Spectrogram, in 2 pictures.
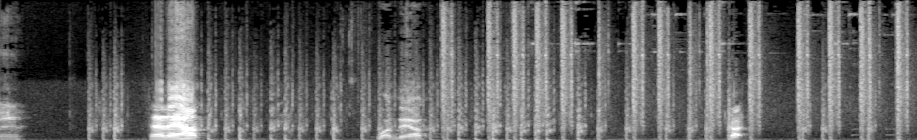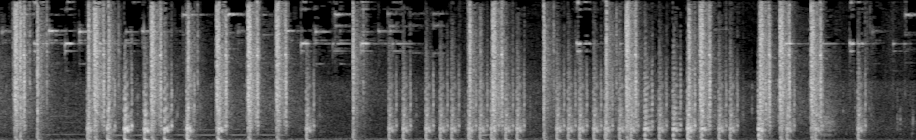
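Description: A rifle fires rapid single shots.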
